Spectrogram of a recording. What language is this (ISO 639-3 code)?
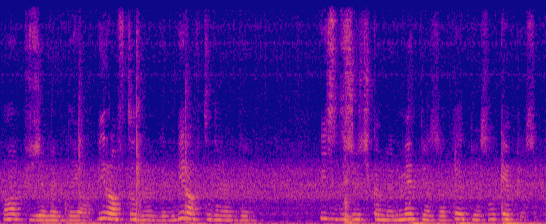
tur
